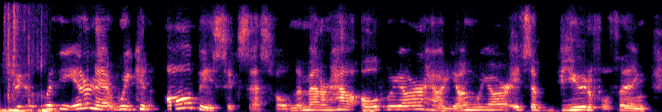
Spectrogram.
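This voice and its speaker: A woman at medium pitch with very wide pitch swings, amid noticeable background noise. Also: moderate pace. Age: 60s. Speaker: local marketing agency owner. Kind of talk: interview.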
